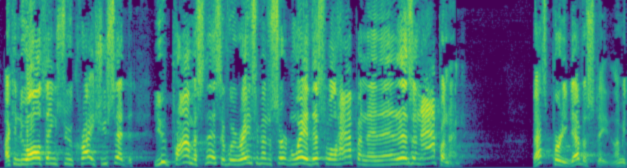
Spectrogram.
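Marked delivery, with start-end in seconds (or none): 0.0-1.5 declared loud and high; ringing preacher's proclamation; bold declaration. Acted. 1.5-6.9 high, loud, fast pleading; a desperate dad crying out; a father pushed past his limit; anguished father's complaint. Acted. Father's despairing complaint voiced.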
